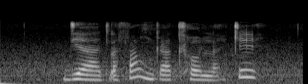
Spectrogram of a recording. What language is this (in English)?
Tswana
